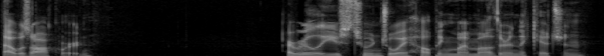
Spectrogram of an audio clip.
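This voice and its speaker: A man voicing a shy, earnest young female rabbit in an amateur dramatic reading, speaking softly and from the heart. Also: medium pitch, fairly quick, creaky, dry recording, studio quality, natural voice. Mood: warm. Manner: soft, heartfelt, anxious inner murmuring. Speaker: voice actor in a fan reading.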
